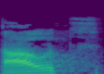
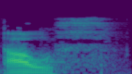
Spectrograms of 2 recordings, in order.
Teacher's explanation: intervocalic and word final t become the fricative s, while in other positions it became the affricate ts.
